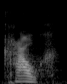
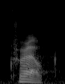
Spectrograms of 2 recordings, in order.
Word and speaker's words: Kreuk: Kristin Kreuk, which is actually the Dutch way of pronunciation. I asked her about that. Because I was like, what is it? Kriek, Kruik, Kraninemen? What is it? It's Kreuk. But to the layman, it's Kreuk, which is a very subtle difference.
